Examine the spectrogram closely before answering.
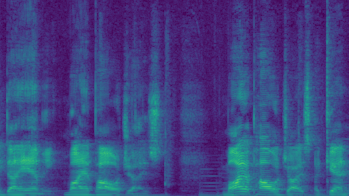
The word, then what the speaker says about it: Dyami: carolina to the saints i've been pronouncing it diami brown but it's actually dyami my apologize my apologize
